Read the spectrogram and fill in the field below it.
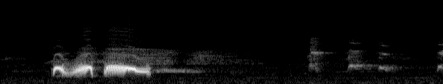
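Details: Spotted dove calling in the driving 'thúc' style, used as a lure to draw wild doves in: one low, throaty two-part coo, a short note then a longer wavering one, followed by faint soft notes.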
